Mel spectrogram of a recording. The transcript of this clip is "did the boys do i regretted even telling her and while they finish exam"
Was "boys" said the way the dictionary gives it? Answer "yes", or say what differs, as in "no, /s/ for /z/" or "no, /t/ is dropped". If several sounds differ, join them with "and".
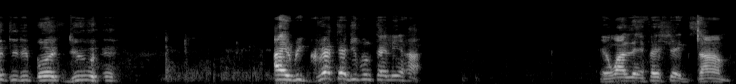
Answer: no, /z/ is dropped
